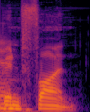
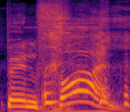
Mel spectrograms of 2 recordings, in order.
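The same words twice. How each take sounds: First: It is said flatly, without excitement. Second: It is said with more excitement. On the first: The speaker calls it wrong. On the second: The speaker calls it right.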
